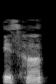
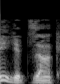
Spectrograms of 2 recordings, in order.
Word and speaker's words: यित्जाक: यित्जाक का अर्थ है हसी और आप लोग इसका उच्चारण इसहाक करते हैं, लेकिन यह वास्तव में यित्जाक है।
